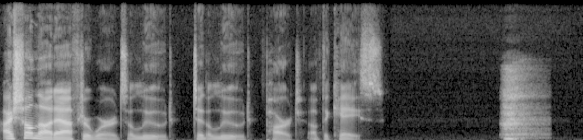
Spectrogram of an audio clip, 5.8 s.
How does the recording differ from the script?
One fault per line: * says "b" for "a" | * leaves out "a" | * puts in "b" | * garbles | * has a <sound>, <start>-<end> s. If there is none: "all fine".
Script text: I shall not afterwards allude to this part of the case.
* says "allude" for "this"
* has a sigh, 5.0-5.5 s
